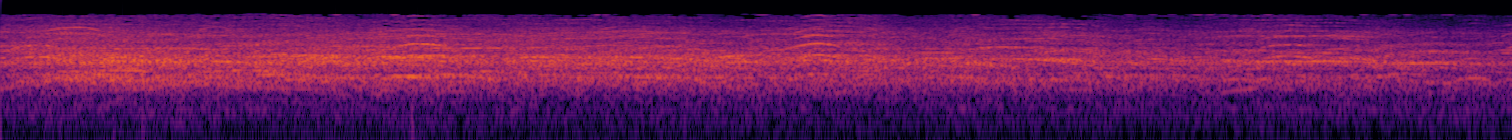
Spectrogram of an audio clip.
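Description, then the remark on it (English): A large audience imitates peacock calls, a dense chorus of loud, overlapping, rising, wavering cries mixed with whoops and laughter that stays steady throughout. “Do you know how to sing like peacocks? You may try.”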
